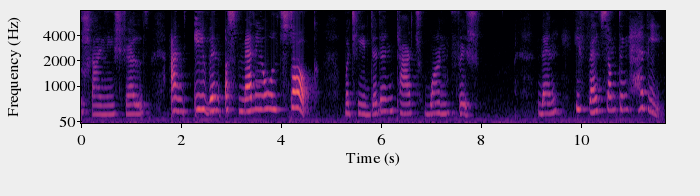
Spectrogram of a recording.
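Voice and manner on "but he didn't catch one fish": plain reading voice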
